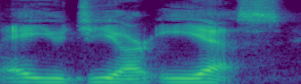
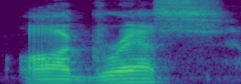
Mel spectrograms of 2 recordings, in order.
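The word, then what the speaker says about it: Au Gres: For example, in Michigan, there's a town called Augre, and it's spelled A-U-G-R-E-S. A lot of people on first encounter that word would say Augress, but actually it's pronounced A-W-G-R-A-Y, Augre.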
